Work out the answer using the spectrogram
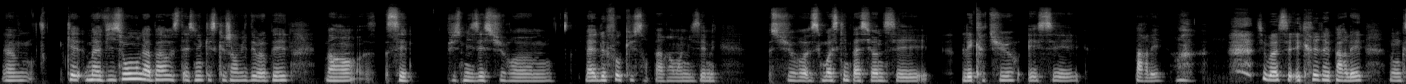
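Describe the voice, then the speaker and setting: A woman's voice: lowish voice, a little mellow. Chatty French woman, many fillers. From France. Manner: thinks aloud with many fillers and restarts, laughs often. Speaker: guest, author and speaker. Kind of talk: conversational interview.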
